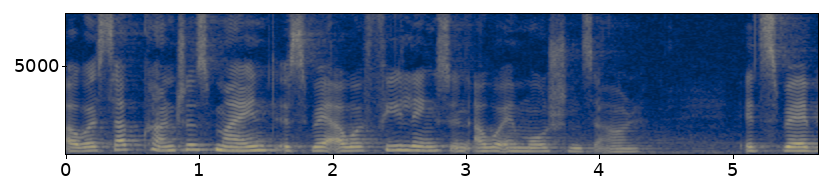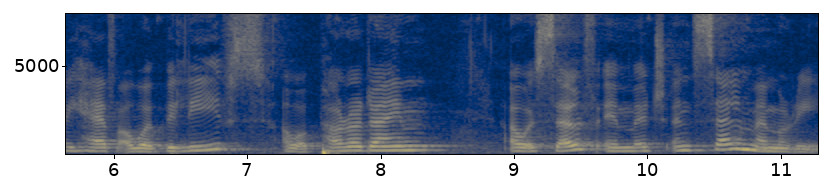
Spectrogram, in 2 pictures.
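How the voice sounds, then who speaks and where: A German accent at a very slow pace, with audible room echo and noticeable background noise. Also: woman, fairly high pitch for a woman, ordinary pitch variation. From Germany. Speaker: coach and healthcare executive. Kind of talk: conference presentation.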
